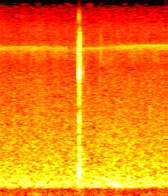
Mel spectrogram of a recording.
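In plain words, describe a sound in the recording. A fishing reel clicks once, close by.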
